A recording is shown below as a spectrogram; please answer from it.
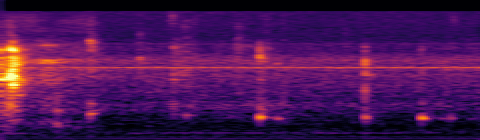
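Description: A few faint, small clicks and taps as a container of coconut oil is handled, ready to be scooped, over quiet room tone.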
